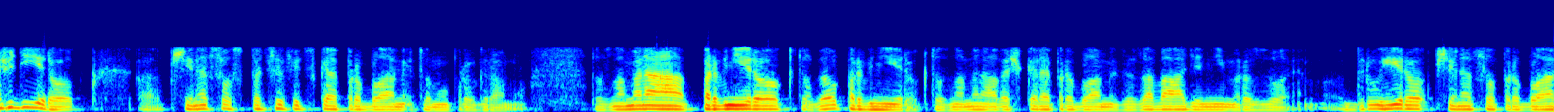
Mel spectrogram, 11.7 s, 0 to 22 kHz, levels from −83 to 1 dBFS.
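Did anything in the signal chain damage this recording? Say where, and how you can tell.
Yes. At the codec stage, the whole clip carries the sound of the G.729 codec. This speech has a slightly rough, synthetic texture and nothing above 4 kHz, which fits an 8 kbit/s coder that rebuilds each 10 ms frame from a vocal tract filter, a pitch predictor and a handful of pulses. On a spectrogram the energy stops at a hard ceiling at 4 kHz, and harmonics look smeared and grainy rather than clean.

At the network stage, VoIP packet loss concealed by the speech codec disturbs the speech from 3.05 to 3.13 s, between "přinesl specifické" and "tomu programu". About 20 ms of audio went missing, which points to a single lost packet. The decoder filled the gap by extending its last pitch and filter, so a short buzzy tone or coloured noise that fades replaces the speech, and the voice sounds weak or distorted for a while afterwards. 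On the waveform the envelope sags there, and the spectrogram shows flattened, repeated harmonics.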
